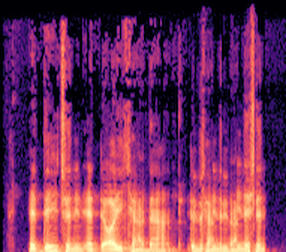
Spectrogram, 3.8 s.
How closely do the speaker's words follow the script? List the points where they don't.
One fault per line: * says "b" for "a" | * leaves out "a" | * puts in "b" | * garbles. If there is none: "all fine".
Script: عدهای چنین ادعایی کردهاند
* garbles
